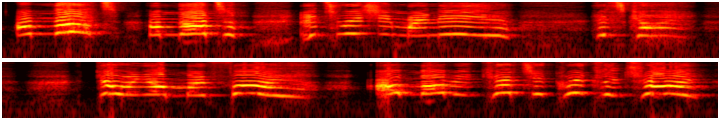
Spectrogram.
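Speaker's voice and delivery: very high, loud, fast whimpering shrieks; a small child near tears with terror; child crying in panic. Acted. Child panics as scorpion climbs.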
